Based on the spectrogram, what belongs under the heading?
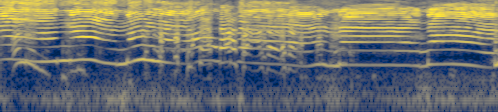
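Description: Sustained, loud, wavering crying from an infant, with a short catch partway through and faint low background rumble.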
